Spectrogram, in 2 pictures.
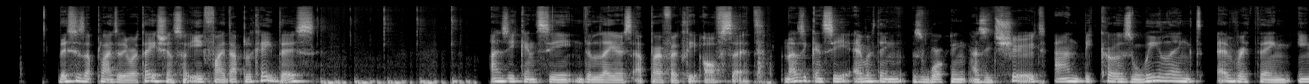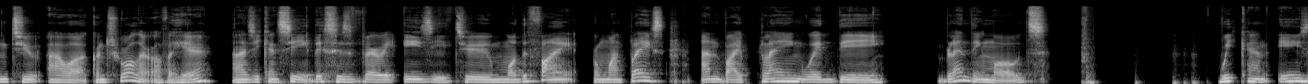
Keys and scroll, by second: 3.1 super+d, 3.4 super+d, 3.8 super+d, 4.1 super+d, 15.2 Return, 24.4-26.1 typing.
